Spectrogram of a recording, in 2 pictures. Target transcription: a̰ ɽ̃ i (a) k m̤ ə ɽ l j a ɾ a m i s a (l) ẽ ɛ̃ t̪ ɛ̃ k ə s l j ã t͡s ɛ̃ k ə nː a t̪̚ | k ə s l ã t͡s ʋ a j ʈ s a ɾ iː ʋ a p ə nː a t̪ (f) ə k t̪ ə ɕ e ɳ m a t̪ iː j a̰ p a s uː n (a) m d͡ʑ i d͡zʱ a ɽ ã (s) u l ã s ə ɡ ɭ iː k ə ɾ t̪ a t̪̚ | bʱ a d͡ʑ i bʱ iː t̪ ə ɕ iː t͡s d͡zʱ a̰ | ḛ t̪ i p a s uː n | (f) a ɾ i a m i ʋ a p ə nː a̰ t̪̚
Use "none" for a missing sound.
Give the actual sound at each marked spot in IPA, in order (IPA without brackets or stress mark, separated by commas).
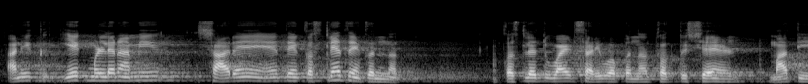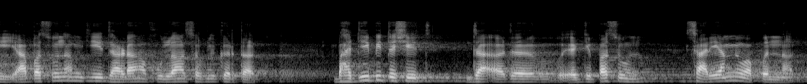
e, ɾ, f, a, f, s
